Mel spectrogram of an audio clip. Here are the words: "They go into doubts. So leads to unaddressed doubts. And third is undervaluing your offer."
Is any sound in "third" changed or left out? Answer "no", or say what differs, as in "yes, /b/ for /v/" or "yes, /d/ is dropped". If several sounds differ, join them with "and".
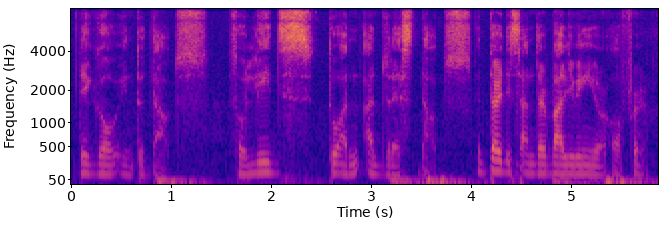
yes, /t/ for /θ/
